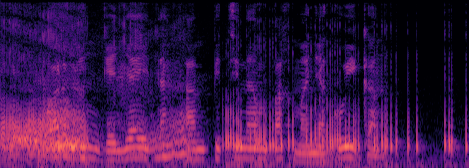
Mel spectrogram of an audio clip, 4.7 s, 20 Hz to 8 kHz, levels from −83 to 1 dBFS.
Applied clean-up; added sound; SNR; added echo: none; Zipper (clothing); -2 dB; none.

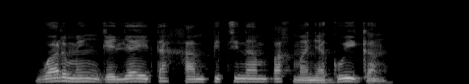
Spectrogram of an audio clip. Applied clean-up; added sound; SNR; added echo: none; none; none; none.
